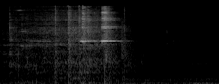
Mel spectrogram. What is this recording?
curtain creak
shower curtain pulled back slowly so it creaks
